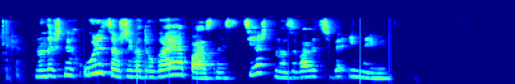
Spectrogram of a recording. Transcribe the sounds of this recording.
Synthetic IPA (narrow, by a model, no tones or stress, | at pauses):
nənɐt͡ɕnɨxulʲɪt̪səxʐɨvʲod̪ɾʊɡajəɐpas̬nəsʲtʲtʲːeʂt̪onəzɨvajʊt̪sʲɪbʲaʔɪnɨmʲɪ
